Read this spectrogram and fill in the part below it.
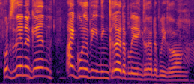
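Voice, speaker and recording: Brief: a gamer playing a hammy Russian worker with a thick accent, slightly higher than usual. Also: normal speed, clean tone, lightly acted.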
